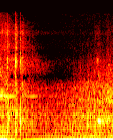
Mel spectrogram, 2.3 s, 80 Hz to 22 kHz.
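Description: Hip hop played loudly through the car sound system of a Volkswagen Saveiro G5 Cross pickup, with deep steady bass. A few sharp hits sound about a third of a second in, then the music dips briefly and builds back up.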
